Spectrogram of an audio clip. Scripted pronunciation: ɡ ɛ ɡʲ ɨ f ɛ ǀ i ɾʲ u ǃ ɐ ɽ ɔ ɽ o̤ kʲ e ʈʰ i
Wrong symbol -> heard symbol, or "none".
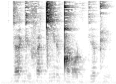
none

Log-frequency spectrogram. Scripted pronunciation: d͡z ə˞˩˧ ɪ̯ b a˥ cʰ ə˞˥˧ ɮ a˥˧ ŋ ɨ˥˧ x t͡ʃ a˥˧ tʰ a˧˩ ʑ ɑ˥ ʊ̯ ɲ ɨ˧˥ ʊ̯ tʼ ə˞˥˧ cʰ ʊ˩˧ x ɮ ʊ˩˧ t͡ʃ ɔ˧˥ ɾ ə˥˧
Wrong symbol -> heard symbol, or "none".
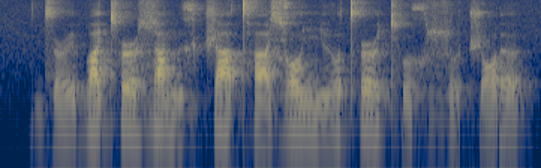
ɑ˥ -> ɔ˥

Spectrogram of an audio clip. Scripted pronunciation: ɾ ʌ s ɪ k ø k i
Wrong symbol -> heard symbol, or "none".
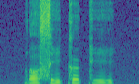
ɪ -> i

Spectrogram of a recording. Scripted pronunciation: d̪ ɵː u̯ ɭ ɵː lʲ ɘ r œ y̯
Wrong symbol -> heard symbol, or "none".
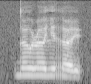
none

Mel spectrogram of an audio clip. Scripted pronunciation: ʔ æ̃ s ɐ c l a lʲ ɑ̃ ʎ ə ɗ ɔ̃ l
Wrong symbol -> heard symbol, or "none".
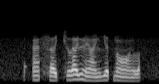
a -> ɐ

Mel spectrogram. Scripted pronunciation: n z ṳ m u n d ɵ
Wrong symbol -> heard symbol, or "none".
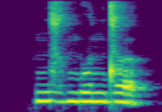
none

